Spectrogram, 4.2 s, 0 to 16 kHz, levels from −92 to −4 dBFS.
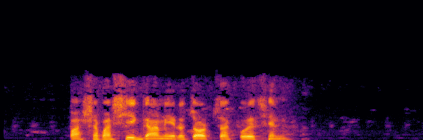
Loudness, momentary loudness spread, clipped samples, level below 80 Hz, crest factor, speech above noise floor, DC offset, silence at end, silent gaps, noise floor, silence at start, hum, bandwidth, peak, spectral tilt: -19 LUFS; 8 LU; under 0.1%; -60 dBFS; 20 dB; 52 dB; under 0.1%; 1.35 s; none; -71 dBFS; 0.7 s; none; 7.8 kHz; -2 dBFS; -5.5 dB/octave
